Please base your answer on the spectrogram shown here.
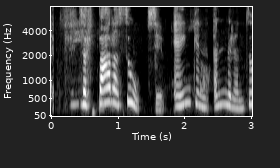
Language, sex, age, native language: Icelandic, female, 18-19, Romanian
